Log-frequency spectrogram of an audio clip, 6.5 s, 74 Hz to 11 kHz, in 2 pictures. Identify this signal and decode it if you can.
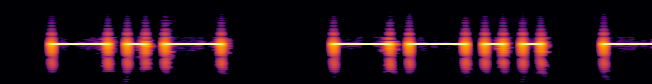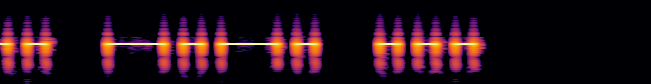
Morse code, heard as a keyed tone, about 13 wpm, 800 Hz. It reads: KZNCS
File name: LEZIONI / 7 GF9Z / 7 GF9Z 12wpm 2147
